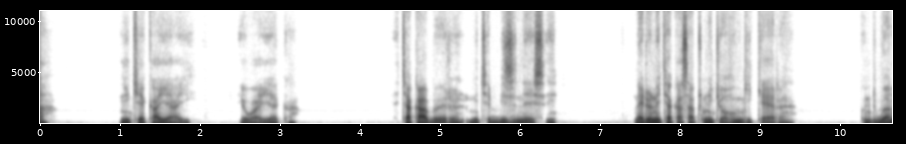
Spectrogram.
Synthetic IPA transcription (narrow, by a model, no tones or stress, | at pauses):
a | nit͡ʃɛkajai | ɛwajɛka | ɛt͡ʃakaβɪɾɛnit͡ʃɛbizinɛsi | naɾjɔnɛt͡ʃakasatunit͡ʃɔɦɔŋɡikɛɾɛ | kundiɓwa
